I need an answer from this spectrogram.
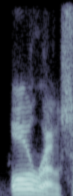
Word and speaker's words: Orosz: okay uh the guest today is named gargay oroz okay and here's how i'm going to introduce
